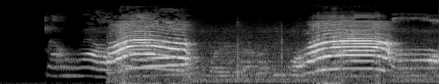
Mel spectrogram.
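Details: Two long, loud caterwauls from a cat in a mating context, each a strained, arching wail close to a second long, with a softer rough murmur between them over a low background rumble.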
